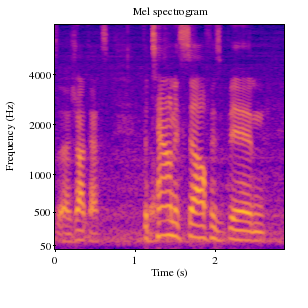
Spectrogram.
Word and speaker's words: Žatec: In Czech, the word is žatec. Žatec. Žatec, it's more mellifluous. It's a Z with a hook on it that makes it from a Z to a Ž, and it's žatec.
